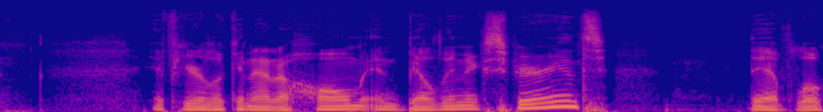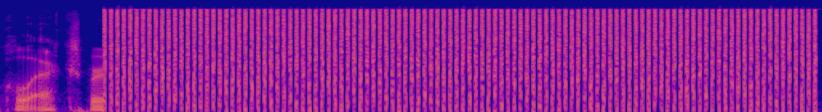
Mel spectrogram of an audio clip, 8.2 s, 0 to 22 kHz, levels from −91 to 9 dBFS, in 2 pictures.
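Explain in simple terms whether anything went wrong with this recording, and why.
At 4.64 s, after "they have local", the speech becomes loud chattering static: a compressed stream played as audio, undecoded data bursting 31 times a second.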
